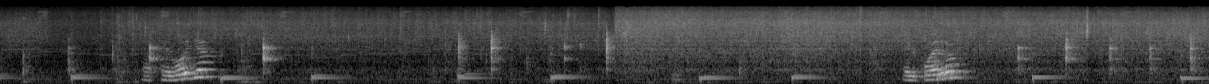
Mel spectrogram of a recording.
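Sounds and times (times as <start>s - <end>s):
onion and garlic sizzling in oil: 0.0s - 12.0s
wooden spoon tapping a pan: 0.1s - 3.3s, 4.6s - 8.3s, 10.2s - 12.0s.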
